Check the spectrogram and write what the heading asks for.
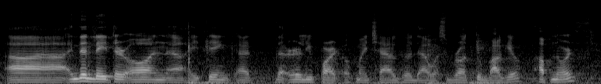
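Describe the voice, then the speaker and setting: A young man, answering interview questions as a guest photographer and pausing often to find his words. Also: lowish voice, steady tone, a little mellow, a little hiss or hum. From Philippines. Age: young adult. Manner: reflective, searching for words with many fillers.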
